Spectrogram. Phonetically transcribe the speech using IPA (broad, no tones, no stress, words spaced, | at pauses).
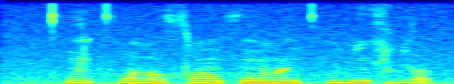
kʷʰə̃lʲkʷʰə lˠuxlˠũ xũlˠĩkʷʰəʎĩx ʎʌ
